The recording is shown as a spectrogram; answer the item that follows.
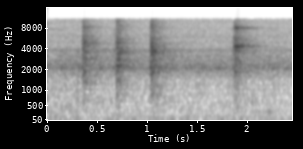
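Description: Faint low background rumble with four soft, brief rustles spread through it.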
